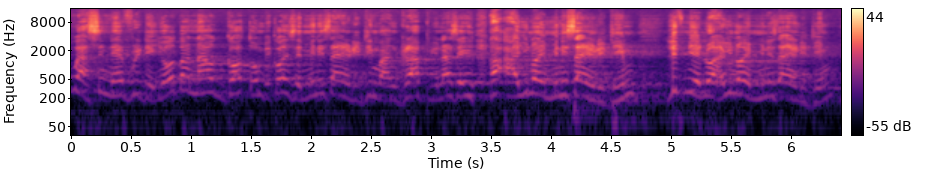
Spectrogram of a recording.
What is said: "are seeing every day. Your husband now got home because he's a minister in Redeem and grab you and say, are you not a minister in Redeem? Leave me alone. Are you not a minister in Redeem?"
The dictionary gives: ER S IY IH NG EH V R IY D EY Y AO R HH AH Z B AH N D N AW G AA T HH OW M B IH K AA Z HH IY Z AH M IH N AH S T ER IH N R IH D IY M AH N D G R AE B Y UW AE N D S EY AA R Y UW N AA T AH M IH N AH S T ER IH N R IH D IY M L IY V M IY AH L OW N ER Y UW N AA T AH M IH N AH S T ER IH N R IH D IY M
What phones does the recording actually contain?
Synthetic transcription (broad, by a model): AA S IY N EH V R IY D EY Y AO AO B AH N N AW G AA T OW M B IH K AA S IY S AH M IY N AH S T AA IH N R IH D IY M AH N G R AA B Y UW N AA S EY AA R Y UW N AA T AH M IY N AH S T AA IH N R IH D IY M L IY V M IY AH L OW N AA Y UW N AA T AH M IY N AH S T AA IH N R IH D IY M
